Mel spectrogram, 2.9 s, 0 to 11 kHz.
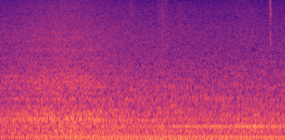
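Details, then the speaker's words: Porsche Boxster after brake and brake fluid job and coolant flush, engine idling about 15 minutes warming up: steady even rushing roar of front radiator cooling fans finally switching on over low idle hum, thermostat just opened; normal. "So but I still did not hear the fans in the front. I don't know, I probably need to wait a little more. It's been like probably maybe 15 minutes since I started it. So far no fans, so I guess I'm waiting. I'm waiting some more time. Oh yeah, there we go."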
